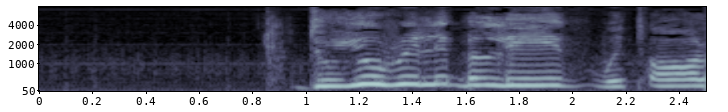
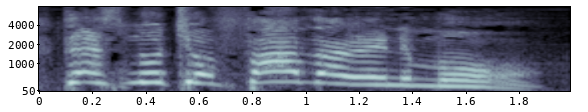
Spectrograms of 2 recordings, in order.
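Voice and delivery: normal talking voice

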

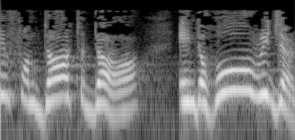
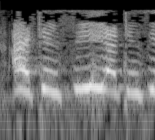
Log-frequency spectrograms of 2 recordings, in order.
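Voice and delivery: high, elated acted outcry; joyful exclamation; 7 semitones higher than usual. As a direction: cry out as if suddenly healed. Healed blind man cries out.

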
